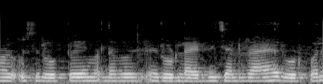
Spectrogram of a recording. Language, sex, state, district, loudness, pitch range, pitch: Hindi, female, Chandigarh, Chandigarh, -14 LUFS, 160-170 Hz, 165 Hz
